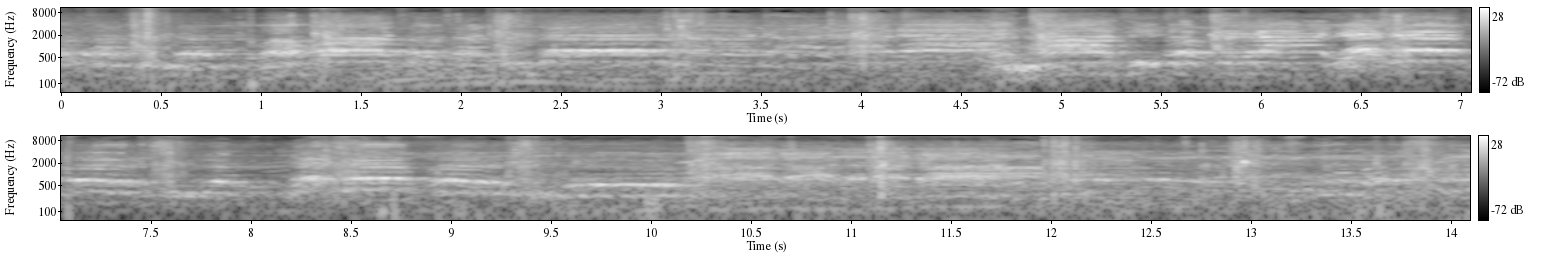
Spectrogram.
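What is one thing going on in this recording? A large crowd of men and women chants and sings loudly outdoors.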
